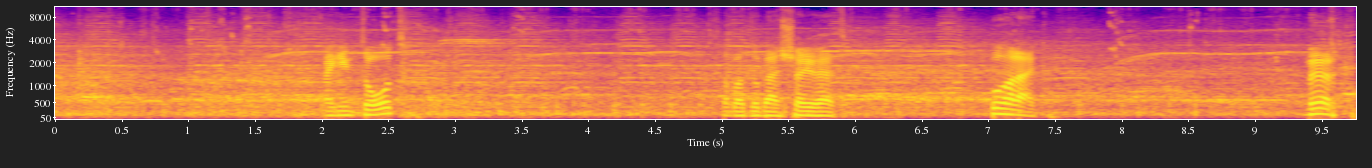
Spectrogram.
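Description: A large crowd murmurs in a big echoing arena.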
